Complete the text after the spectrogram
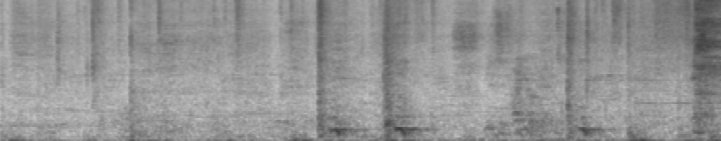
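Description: Boxing gloves thud against pads and bodies in quick bursts.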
